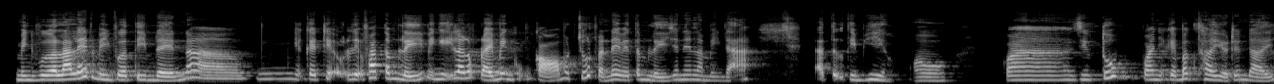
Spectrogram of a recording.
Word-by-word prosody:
mình 205 -1 -2
vừa 215 +1 +6
la 230 +2 +8
lết 285 +6 +5
mình 235 -7 -1
vừa 210 0 +2
tìm 210 0 -3
đến, 185 +1 +3
ờ, 140 - +1 0.3
ừm, 255 +1 -12
những 230 - -10
cái 230 - +2
triệu - - -1
liệu 475 0 +1
pháp 305 -5 +5
tâm 270 -1 +2
lý. 210 +1 +3
Mình - - -3
nghĩ 240 -1 +1
là 285 - +5
lúc 295 +1 +1
đấy 200 -2 +6
mình 255 0 0
cũng 255 - -13
có - - +3
một - - -4
chút - - -1
vấn 180 - -1
đề 225 +1 +2
về 205 - -1
tâm 220 +1 -5
lý 175 -4 -3
cho 220 - -5
nên 220 0 -5
là 210 - -4
mình 185 -2 -12
đã 175 - -2 0.7
đã - - -1
tự 445 -2 -2
tìm 210 -2 -4
hiểu, 215 -2 -4 0.2
ồ, 175 0 -7 0.5
qua 205 0 -1 0.2
YouTube, 285 - -3
qua 225 0 0
những 220 0 -8
cái 220 -2 -2
bậc 255 +3 -2
thầy 215 -5 -1
ở 170 - -1
trên 215 0 -5
đấy 170 -2 -2
215 Hz, 245 wpm, -21 LUFS, 200-240 Hz, 0.7 s, la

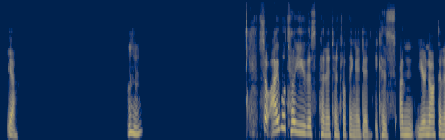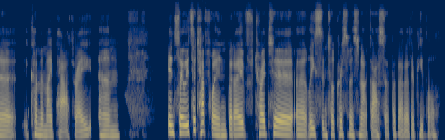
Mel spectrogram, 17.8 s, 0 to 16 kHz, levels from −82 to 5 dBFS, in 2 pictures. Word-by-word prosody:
Yeah. - - +2 2.2
Mhm. 210 +1 0 2.3
So 295 - +4
I 240 +2 +7
will 340 +3 +2
tell 260 -5 +3
you 220 -4 +1
this 190 -1 -1
penitential 155 -2 -2
thing 145 -3 -4
I 135 - -1
did 130 -1 -3
because 150 -5 -4
I'm 160 -2 0
you're 165 +2 +1
not 165 -1 +3
gonna 140 -6 +1 0.3
come 155 -3 -1
in 140 - -2
my 130 0 0
path, - - -2
right 130 +4 -1
And 135 -2 -1 1.0
and 215 -2 +5
so, 210 -1 +6
it's 215 +5 +4
a - - +6
tough 245 -4 +3
one, 150 -4 +1
but 155 +1 +2
I've 155 +1 +3 0.2
tried 180 -2 +2
to 170 -5 +5
uh, - - -1
at 150 -1 0
least 165 -1 0
until 160 +1 -3
Christmas, 155 -3 -3
not 145 -3 -3
gossip - - -3
about 65 0 -4
other 65 - -3
people. - - -8
160 Hz, 145 wpm, -25 LUFS, 145-185 Hz, 2.3 s, I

